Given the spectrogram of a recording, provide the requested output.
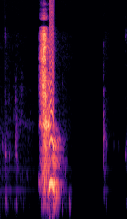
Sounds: Sneeze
